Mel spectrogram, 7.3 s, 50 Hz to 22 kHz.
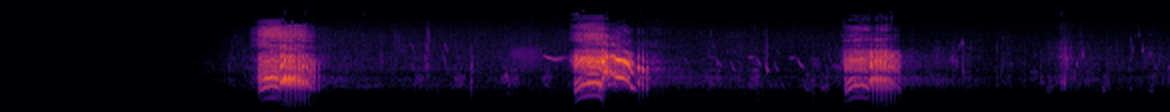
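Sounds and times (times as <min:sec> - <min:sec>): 
mute swan giving nasal honking calls: 0:01.6 - 0:07.3.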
